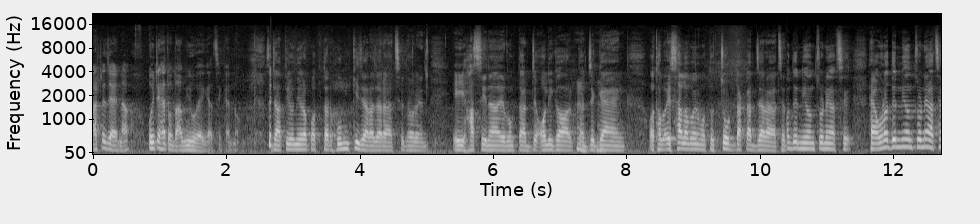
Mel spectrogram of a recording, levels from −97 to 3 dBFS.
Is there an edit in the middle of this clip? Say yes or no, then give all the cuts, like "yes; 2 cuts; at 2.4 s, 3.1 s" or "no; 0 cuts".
yes; 2 cuts; at 2.7 s, 10.4 s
